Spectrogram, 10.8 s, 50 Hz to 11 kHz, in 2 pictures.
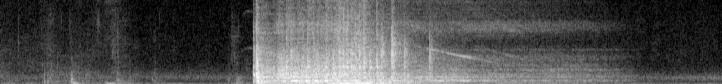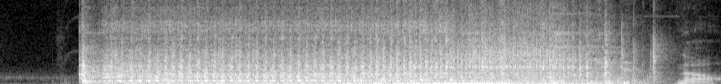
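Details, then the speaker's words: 2001 Sea-Doo GTX RFI 787 fuel-injected two-stroke, a hard starter reportedly with water in a cylinder, after the throttle idle stop is set: catches, sags away, then restarts to a slow, labouring idle; idle speed far too low. "it's way low. Way low."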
